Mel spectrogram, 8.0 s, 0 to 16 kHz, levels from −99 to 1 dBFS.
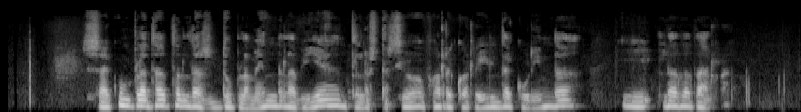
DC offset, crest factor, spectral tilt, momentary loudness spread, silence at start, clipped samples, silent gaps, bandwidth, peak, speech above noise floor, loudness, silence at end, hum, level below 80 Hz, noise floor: under 0.1%; 22 dB; -7.5 dB/octave; 14 LU; 0.85 s; under 0.1%; none; 11 kHz; -8 dBFS; 29 dB; -30 LUFS; 0.75 s; none; -62 dBFS; -58 dBFS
